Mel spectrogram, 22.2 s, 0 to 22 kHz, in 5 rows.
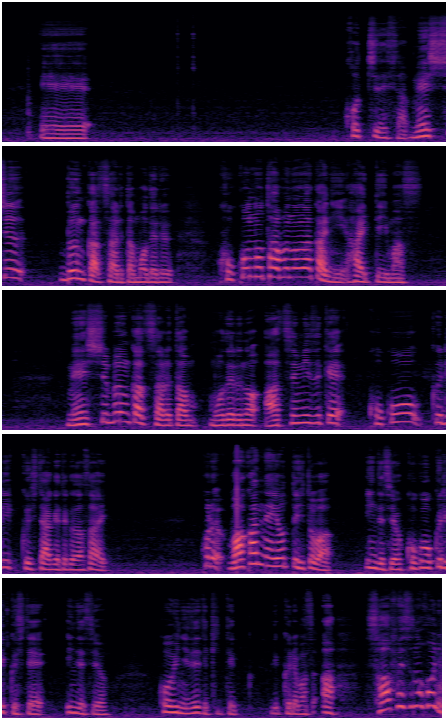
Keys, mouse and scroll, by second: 1.7 click, 17.6 click.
